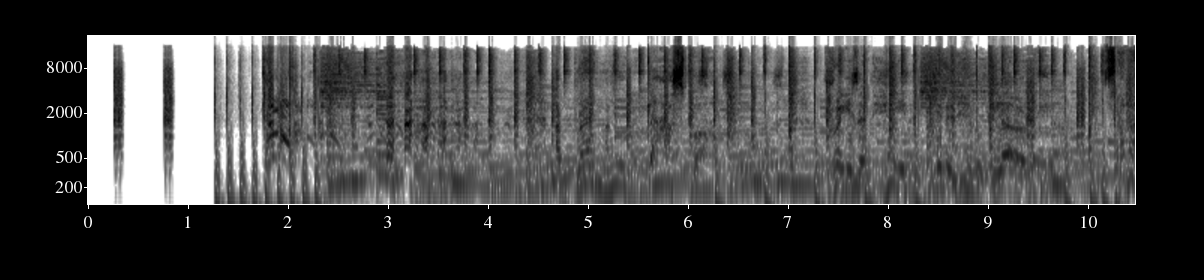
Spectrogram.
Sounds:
music, drum machine, speech

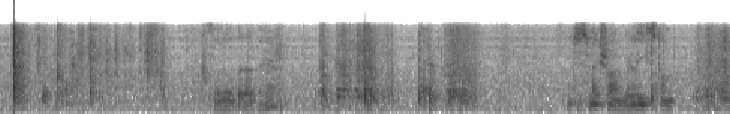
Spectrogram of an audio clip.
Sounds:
rub, wood

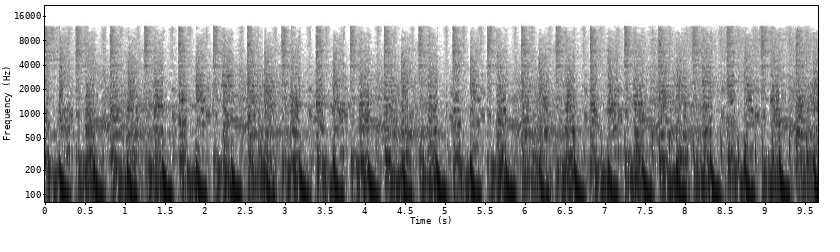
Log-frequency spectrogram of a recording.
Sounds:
music

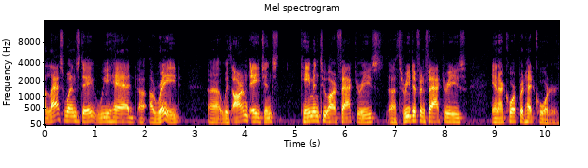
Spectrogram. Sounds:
speech

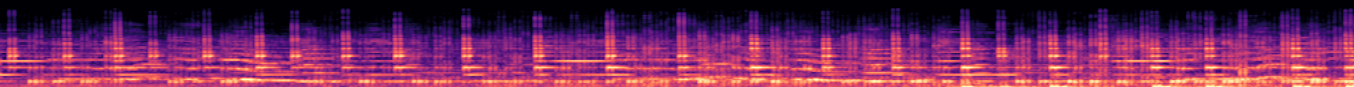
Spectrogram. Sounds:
percussion, tabla, music, classical music, carnatic music, musical instrument, bowed string instrument, music of asia, fiddle

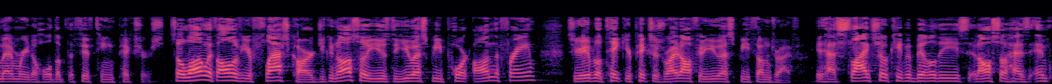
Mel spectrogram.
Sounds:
speech

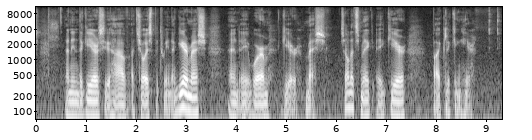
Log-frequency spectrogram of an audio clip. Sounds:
speech

